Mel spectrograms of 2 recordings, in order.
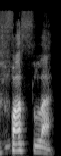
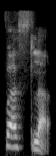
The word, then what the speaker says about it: Fa9la: I mean, of course, how do we pronounce it? Is Fa9la? What is it about? It's it's it's called Fasla. Fasla.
